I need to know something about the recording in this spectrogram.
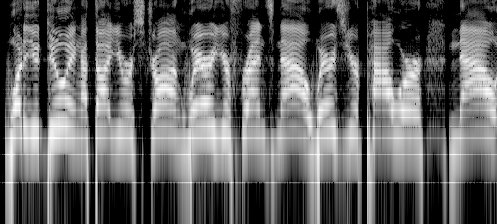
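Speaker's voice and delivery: loud, high crowd taunts; yelling jeers. Acted. Crowd yelling at Jesus from the hill's bottom, jeering. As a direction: yell it up the hill in mockery. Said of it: "would be yelling".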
